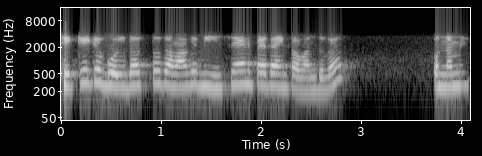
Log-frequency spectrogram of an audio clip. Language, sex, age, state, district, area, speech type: Sindhi, female, 18-30, Maharashtra, Thane, urban, conversation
